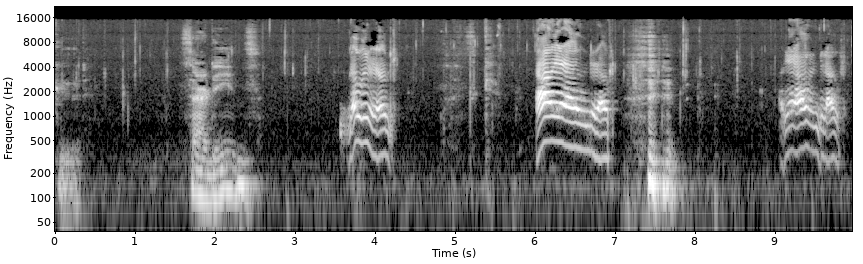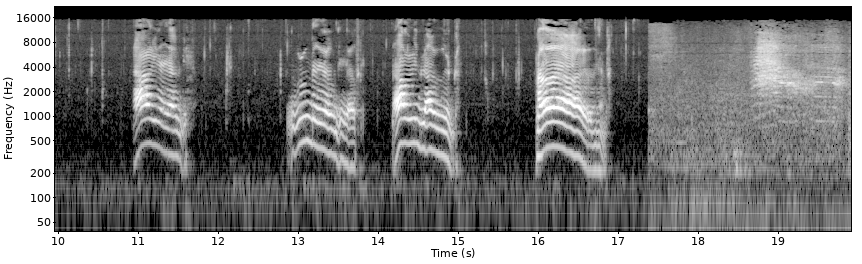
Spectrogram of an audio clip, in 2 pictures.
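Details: Domestic cat meowing indoors in a small room, a run of about eight loud drawn-out meows with a rise and fall in pitch, coming every one to two seconds. Low grunting sounds come early on, and a soft hiss follows at the end.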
